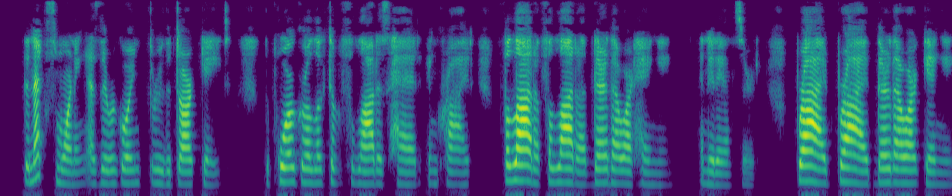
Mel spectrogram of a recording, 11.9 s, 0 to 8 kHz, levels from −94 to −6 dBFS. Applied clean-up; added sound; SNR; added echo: none; none; none; none.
